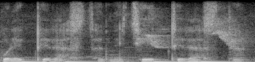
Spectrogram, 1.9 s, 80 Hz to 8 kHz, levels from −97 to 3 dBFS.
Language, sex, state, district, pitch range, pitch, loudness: Bengali, female, Tripura, West Tripura, 175-205 Hz, 180 Hz, -19 LUFS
